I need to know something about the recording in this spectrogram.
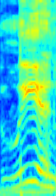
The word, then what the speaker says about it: Lien: stay by your side on my name Leon is spelled l-i-e-n in French lien means Bond just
